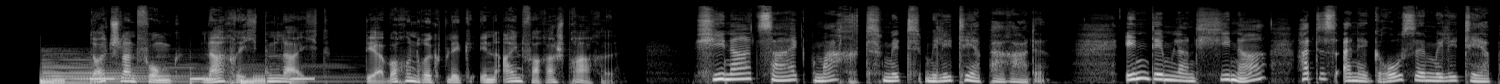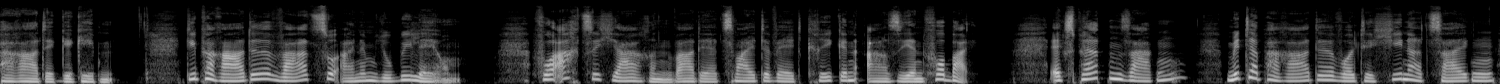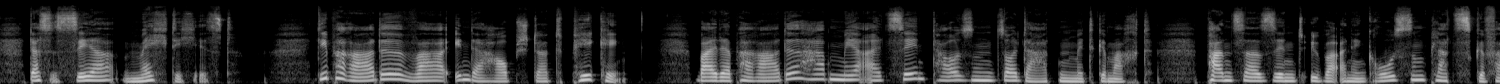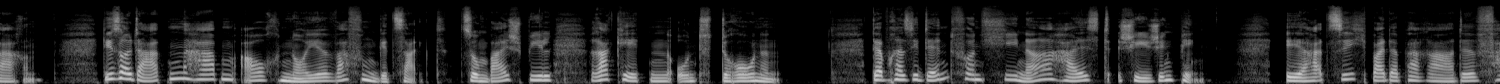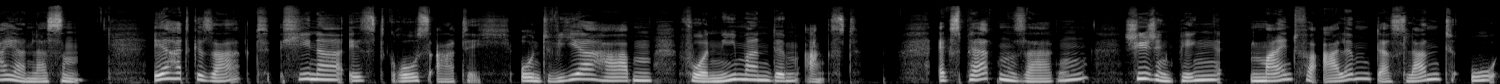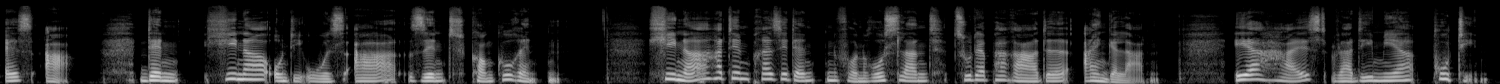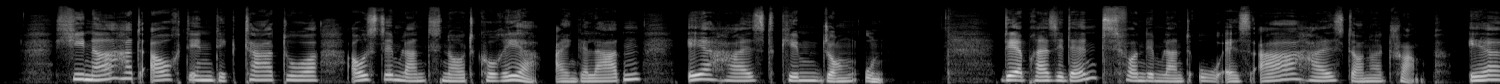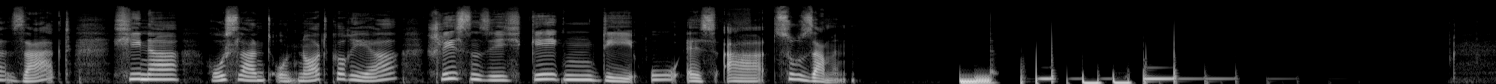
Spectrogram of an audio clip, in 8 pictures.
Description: nachrichtenleicht - der Wochenrückblick in einfacher Sprache.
